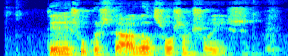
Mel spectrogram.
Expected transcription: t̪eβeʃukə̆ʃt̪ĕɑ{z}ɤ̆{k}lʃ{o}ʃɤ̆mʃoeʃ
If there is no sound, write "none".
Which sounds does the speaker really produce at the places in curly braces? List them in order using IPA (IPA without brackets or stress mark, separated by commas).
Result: ɣ, none, o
